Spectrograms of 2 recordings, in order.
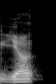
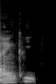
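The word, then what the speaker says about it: Leung: That is Ken Young. Ken Young as Detective Singh. Is it Ken Luang? Is that how you say it? Yeah, sorry, Detective. Luang, probably Yeah, Luang.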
